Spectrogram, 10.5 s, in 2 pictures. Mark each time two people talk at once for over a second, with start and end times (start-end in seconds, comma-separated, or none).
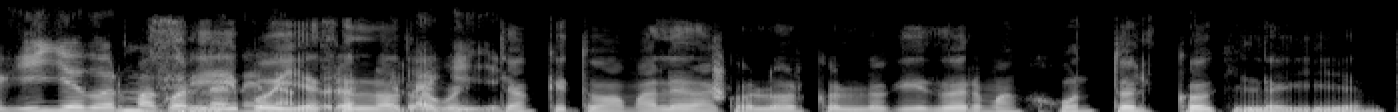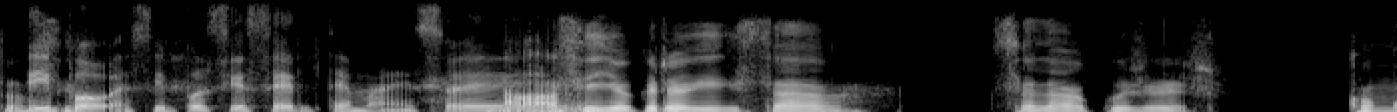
0.5-1.9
